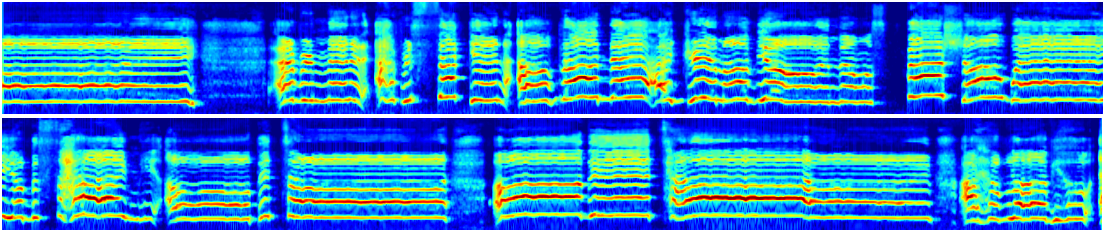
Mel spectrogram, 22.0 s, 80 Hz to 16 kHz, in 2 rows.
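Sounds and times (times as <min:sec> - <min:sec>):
woman singing unaccompanied: 0:00.0 - 0:02.0, 0:02.6 - 0:22.0.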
